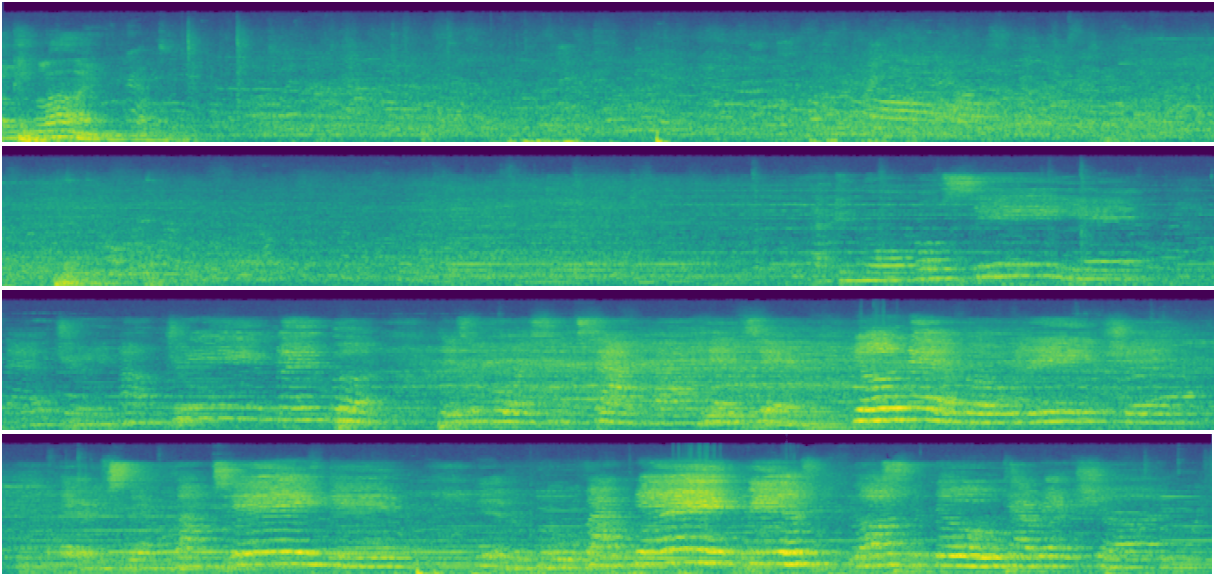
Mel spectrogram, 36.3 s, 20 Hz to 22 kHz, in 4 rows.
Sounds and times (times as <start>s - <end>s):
Music: 8.0s - 36.3s
Child singing: 15.2s - 36.3s.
